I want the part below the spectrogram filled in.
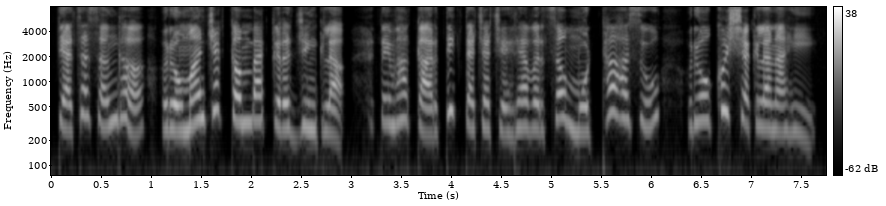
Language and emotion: Marathi, happy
